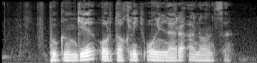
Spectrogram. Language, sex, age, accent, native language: Uzbek, male, 18-24, Farg'ona, Uzbek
